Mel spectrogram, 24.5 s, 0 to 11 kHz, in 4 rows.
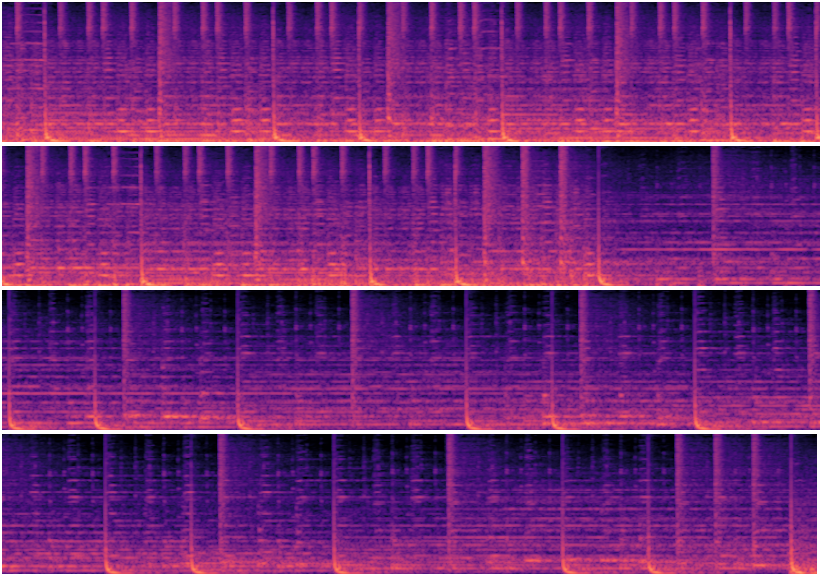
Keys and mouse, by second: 3.1 Tab, 8.4 Tab, 8.9 ctrl+Tab, 9.8 z, 10.6 ctrl+b, 11.7 z, 12.8 e, 13.8 Tab, 14.0 z, 16.6 KP_1, 18.4 ctrl+KP_1, 19.0 z, 20.0 z, 21.4 Tab, 22.0 z, 23.2 ctrl+b, 24.2 z.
